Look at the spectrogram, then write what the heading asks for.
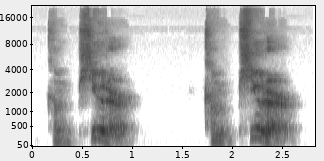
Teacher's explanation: The word has 3 syllables and stress is on the second syllable. The second syllable is pronounced louder than the other syllables.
